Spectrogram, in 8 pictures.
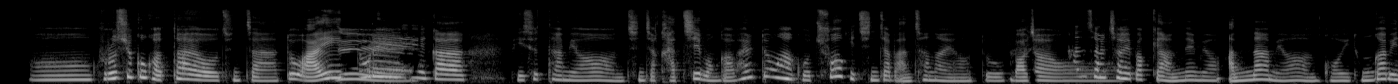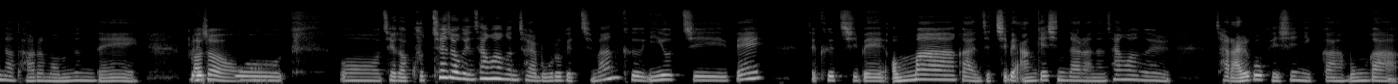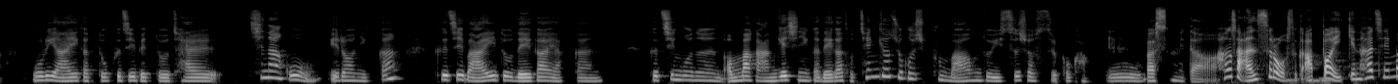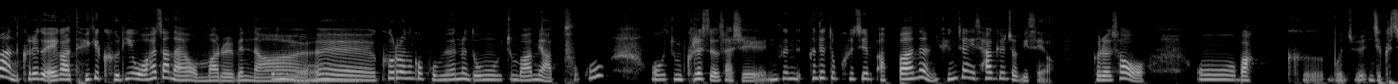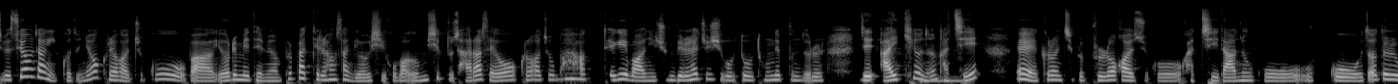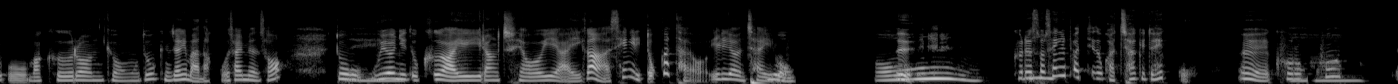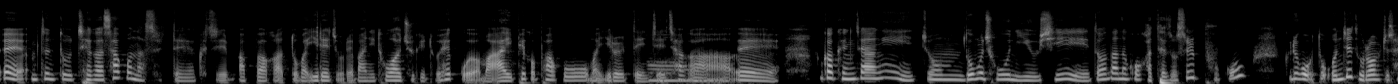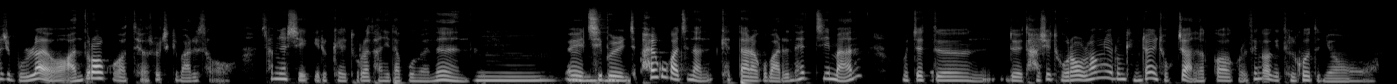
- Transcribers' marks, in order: teeth sucking; gasp; gasp
- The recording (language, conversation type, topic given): Korean, advice, 떠나기 전에 작별 인사와 감정 정리는 어떻게 준비하면 좋을까요?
